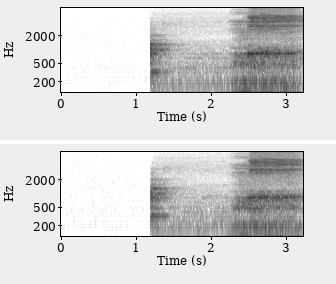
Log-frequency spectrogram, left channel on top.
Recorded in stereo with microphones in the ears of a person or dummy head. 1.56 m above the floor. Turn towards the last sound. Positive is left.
turn(degrees=55)  # may be behind; listen again after turning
